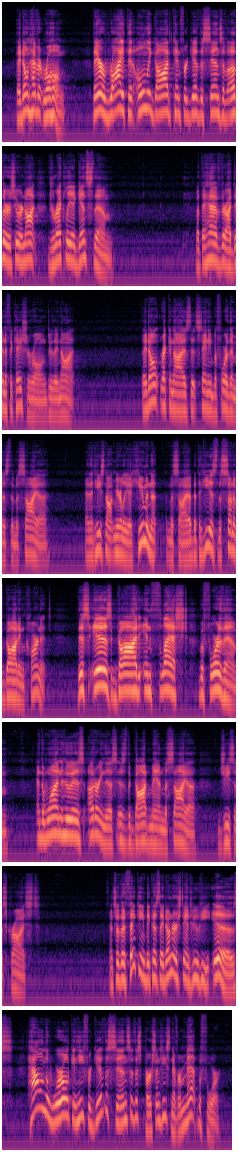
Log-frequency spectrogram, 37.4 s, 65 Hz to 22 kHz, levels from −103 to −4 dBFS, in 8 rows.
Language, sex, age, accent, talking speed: English, male, 50-69, American, 170 wpm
